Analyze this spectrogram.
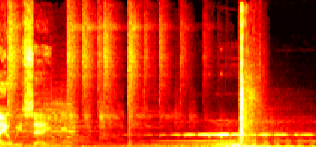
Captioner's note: smash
